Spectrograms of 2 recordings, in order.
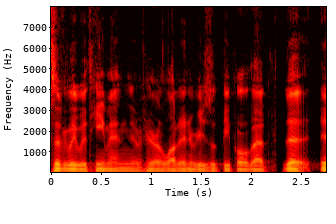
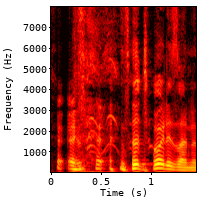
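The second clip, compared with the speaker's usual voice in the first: laughing; 9 semitones higher, 5 dB louder, much slower than usual. Real, not acted. Laughing while correcting friend.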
